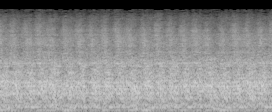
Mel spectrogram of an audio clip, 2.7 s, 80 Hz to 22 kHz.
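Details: Datsun 280Z: steady starter cranking with no catch before stopping; crank no-start with no fuel delivery, pump not getting power; a loose distributor connection was also found.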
